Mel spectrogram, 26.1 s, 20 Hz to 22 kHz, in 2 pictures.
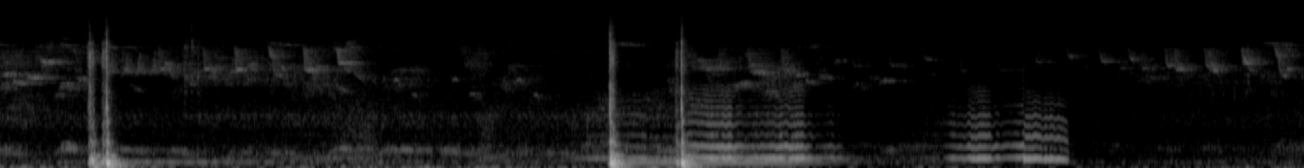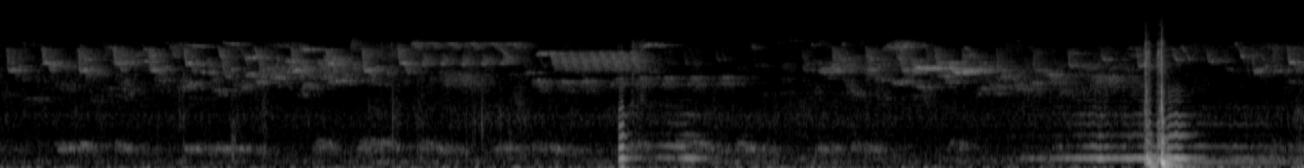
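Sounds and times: insects chirping: 0.8 - 8.6
low humming tone: 1.2 - 5.2, 5.8 - 8.8, 24.7 - 26.0.

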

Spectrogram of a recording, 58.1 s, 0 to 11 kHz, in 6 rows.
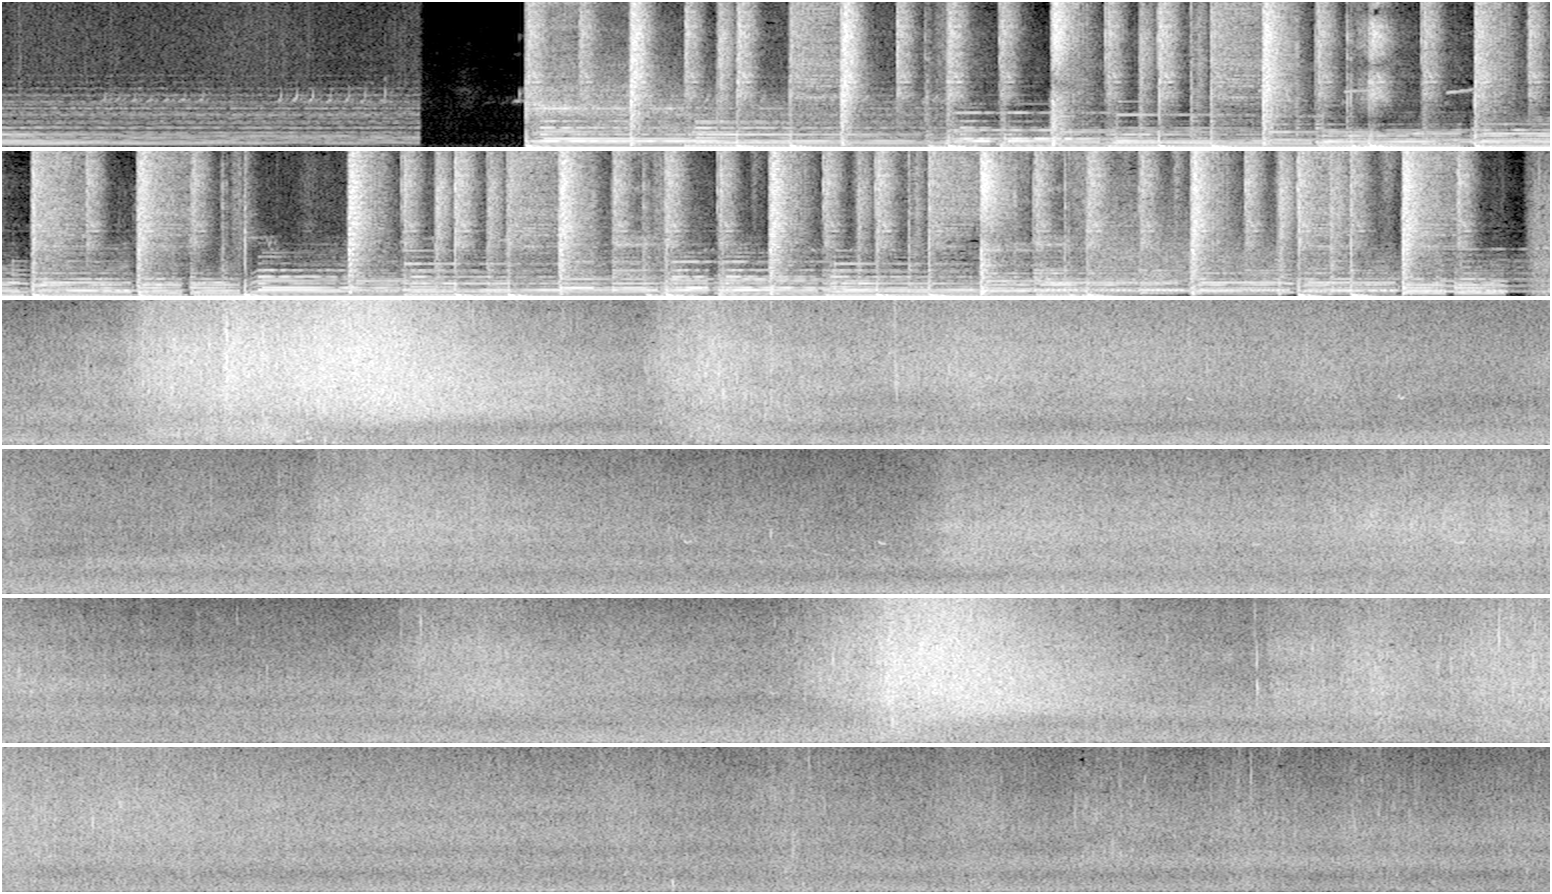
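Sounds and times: surf washing up sand: 19.2 - 58.0.

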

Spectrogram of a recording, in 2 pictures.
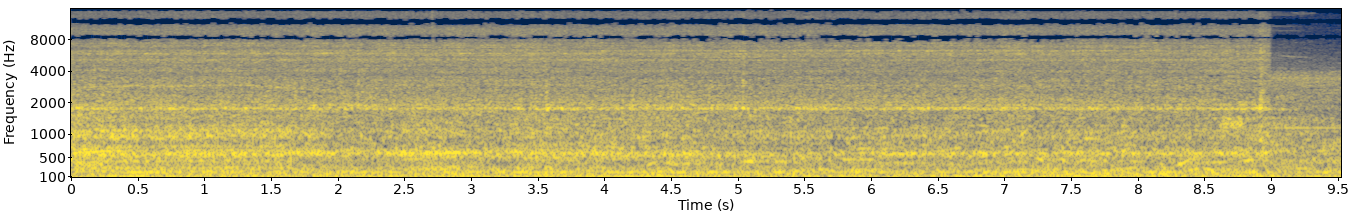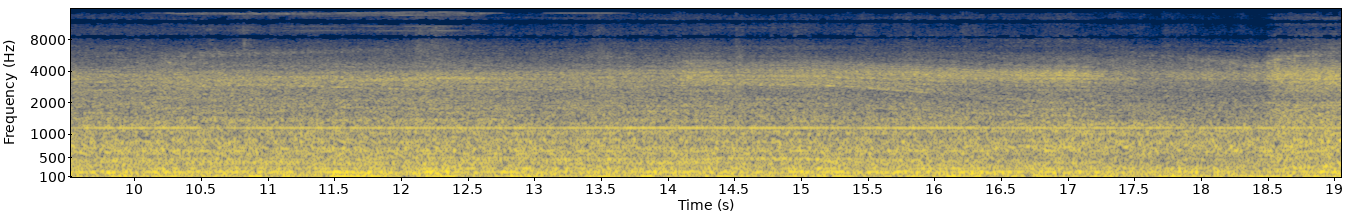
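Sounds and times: model truck electric motors whining: 0.0 - 9.0.

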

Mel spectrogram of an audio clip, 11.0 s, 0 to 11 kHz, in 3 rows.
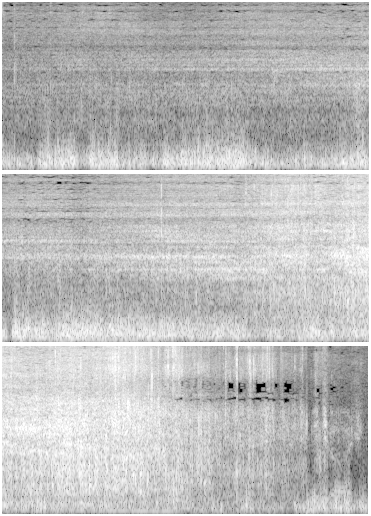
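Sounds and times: wind rumbling on microphone: 0.0 - 11.0
car engine passing by: 2.6 - 10.5
tyres on gravel: 4.7 - 11.0.

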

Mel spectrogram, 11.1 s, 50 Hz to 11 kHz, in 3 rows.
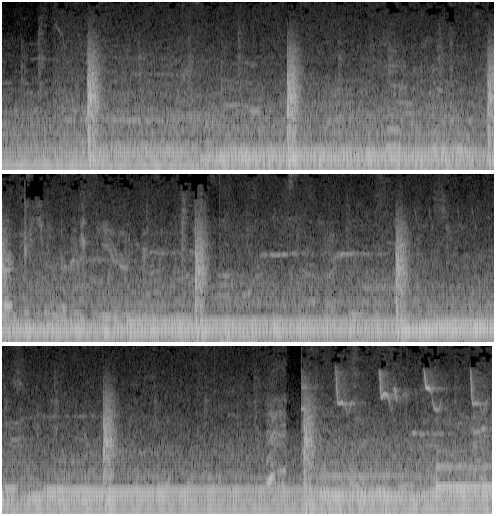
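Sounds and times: sustained chords music: 0.0 - 11.0
sharp beat: 0.4 - 1.0.

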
